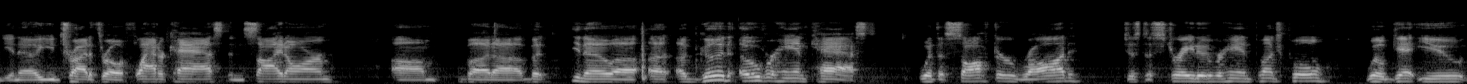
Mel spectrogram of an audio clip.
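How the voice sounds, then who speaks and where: A man's voice: medium pitch, fairly bright tone, muffled recording, slight background noise. A middle-aged man explaining surf fishing technique on a video call from a tackle shop, with lots of fillers and restarts. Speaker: guest fishing expert. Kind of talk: casual video-call interview. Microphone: laptop webcam on a video call.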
